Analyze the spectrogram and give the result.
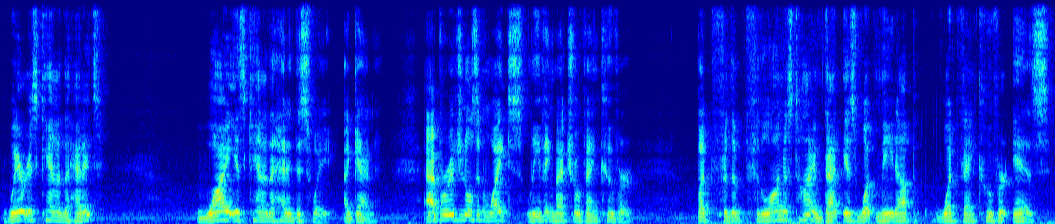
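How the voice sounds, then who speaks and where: A Portuguese-speaking man hosts his own YouTube channel, rambling through opinionated takes on viewer comments with lots of fillers and restarts. His voice is medium in pitch and fairly bright, delivered at a moderate pace over slight background noise.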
